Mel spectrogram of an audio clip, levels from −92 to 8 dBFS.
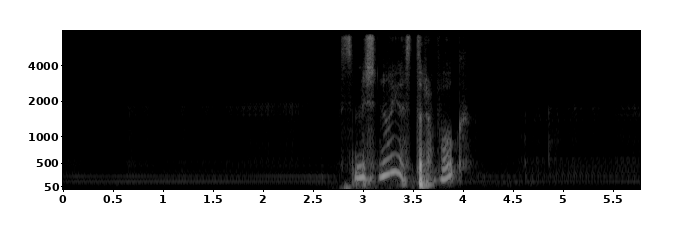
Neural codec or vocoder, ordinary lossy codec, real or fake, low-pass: codec, 16 kHz in and 24 kHz out, 0.9 kbps, LongCat-Audio-Codec, four codebook decoder; none; fake; 7.2 kHz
